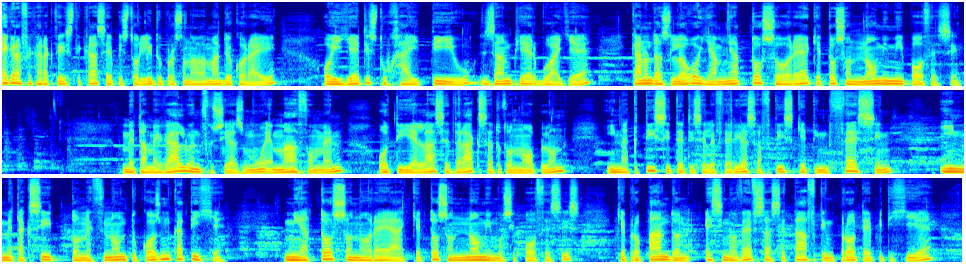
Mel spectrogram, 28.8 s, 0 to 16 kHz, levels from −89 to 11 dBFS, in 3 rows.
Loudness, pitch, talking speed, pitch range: -21 LUFS, 110 Hz, 140 wpm, 100-130 Hz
